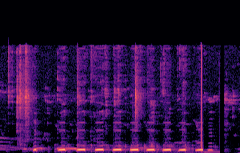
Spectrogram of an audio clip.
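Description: A White-eared brown dove gives a steady series of about nine short, low, hollow hoots, roughly four per second, with a faint click near the end.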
